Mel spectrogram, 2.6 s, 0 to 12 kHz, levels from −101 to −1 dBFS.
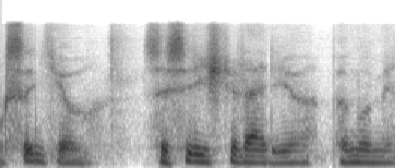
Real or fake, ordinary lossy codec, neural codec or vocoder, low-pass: fake; Opus, 64 kbps; codec, 16 kHz, 0.7 kbps, FocalCodec; 7.2 kHz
